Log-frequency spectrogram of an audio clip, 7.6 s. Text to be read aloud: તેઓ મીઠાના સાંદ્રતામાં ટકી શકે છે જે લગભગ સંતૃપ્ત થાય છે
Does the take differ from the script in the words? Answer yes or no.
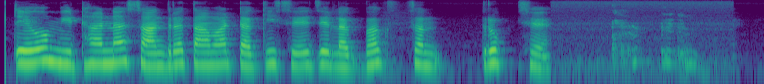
yes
